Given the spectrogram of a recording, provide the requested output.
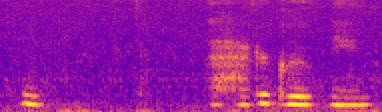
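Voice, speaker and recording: A soft-spoken woman whispers at a moderate pace. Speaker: ASMR creator. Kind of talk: ASMR fact reading. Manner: soft-spoken, whispered.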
